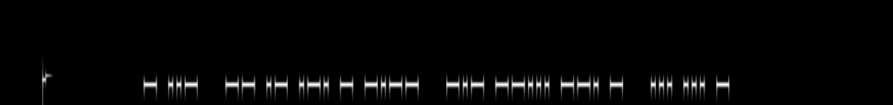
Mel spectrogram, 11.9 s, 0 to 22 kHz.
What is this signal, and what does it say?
Morse code, heard as a keyed tone, about 21 wpm, 700 Hz. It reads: TU MARTY K7GT SST
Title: K1USN SST QSO Practice - 22wpm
